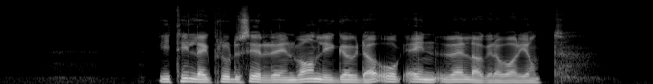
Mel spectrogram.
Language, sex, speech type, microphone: Norwegian, male, read, Shure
